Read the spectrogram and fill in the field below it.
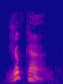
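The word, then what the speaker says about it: Rjukan: But in Norway, there's a town called Jokkan. Now, you know how I knew how to say that? You Google it and it says pronounce. And so it's R-J-U-K-A-N. They must not pronounce the R.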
